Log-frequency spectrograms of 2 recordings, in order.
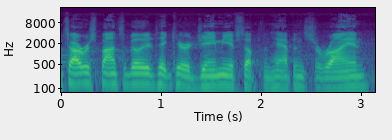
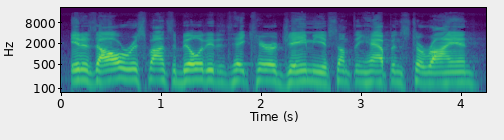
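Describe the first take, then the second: First: It is said plainly without extra emphasis. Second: It is said with heavy, forceful emphasis.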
